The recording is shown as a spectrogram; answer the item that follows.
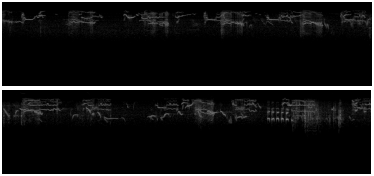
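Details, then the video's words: Eurasian blackcap song: a rich, fast warble of varied whistled and chattering notes, delivered in nearly continuous phrases broken by brief pauses for about ten seconds, with no other sounds. "La fauvette à tête noire"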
